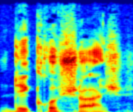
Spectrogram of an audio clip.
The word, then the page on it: décrochage: Paris; [de.kʁɔ.ʃaʒ]; France (Île-de-France); /de.kʁɔ.ʃaʒ/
